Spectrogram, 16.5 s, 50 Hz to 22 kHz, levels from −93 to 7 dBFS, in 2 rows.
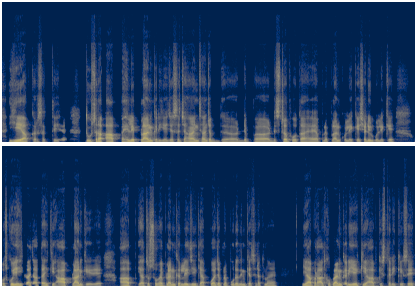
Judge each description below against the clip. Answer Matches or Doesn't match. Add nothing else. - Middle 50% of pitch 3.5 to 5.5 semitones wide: Doesn't match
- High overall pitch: Doesn't match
